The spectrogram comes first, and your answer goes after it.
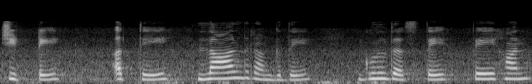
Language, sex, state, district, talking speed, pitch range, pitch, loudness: Punjabi, female, Punjab, Kapurthala, 90 wpm, 225-260 Hz, 245 Hz, -17 LUFS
